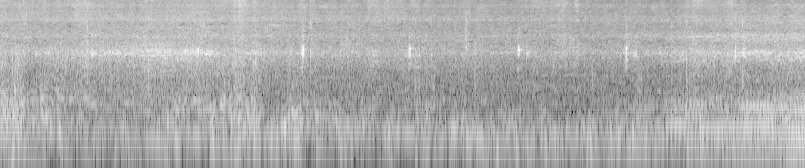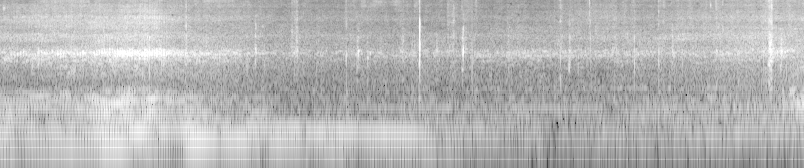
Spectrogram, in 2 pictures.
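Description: Low rumble of a car engine, growing louder and steadier for several seconds in the middle, under wind buffeting the microphone.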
